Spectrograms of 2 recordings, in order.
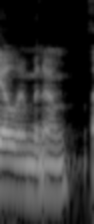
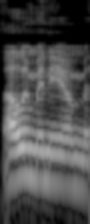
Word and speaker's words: aluminum: No, we say aluminum. Aluminium is everywhere else, all the other Commonwealth countries except for Canada.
